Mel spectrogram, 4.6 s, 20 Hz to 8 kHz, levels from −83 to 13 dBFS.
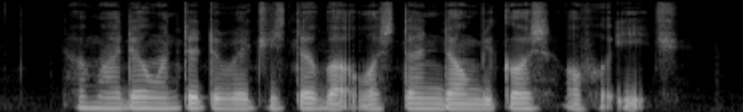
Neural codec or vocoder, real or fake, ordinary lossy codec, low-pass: none; real; none; 7.2 kHz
